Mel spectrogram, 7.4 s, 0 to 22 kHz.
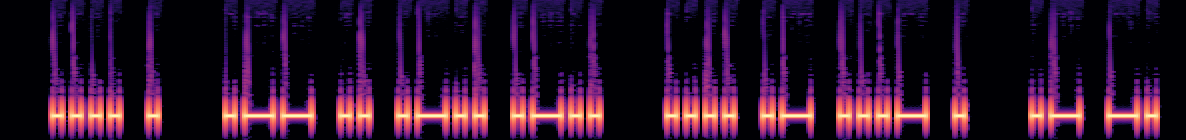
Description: Morse code, heard as a keyed tone, about 20 wpm, 700 Hz. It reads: HE WILL HAVE AN
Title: Sentences from Top 1000 Words - Review Part 5 - 20wpm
